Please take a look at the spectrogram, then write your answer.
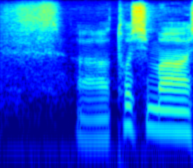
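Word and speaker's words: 豊島: 토시마 쇼와 묘인이라는 광고판이 있거든요. 토시마는 여기 구 이름이 토시마쿠입니다. 그래서 토시마, 아, 풍요로울 풍자에다 섬도자 써서 토시마라고 읽는데요.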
